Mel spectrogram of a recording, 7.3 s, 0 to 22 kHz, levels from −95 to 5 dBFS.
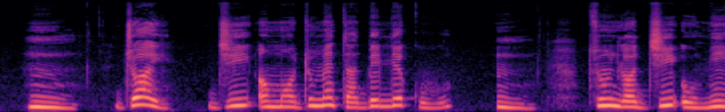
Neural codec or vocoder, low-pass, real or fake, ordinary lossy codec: none; 19.8 kHz; real; none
